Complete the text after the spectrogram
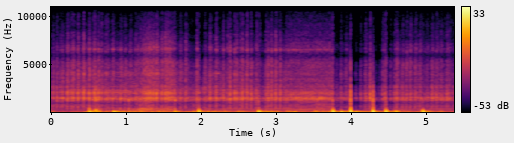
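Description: A dirt bike engine buzzes steadily.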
